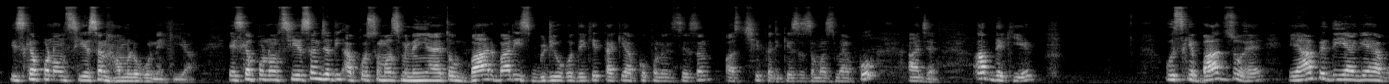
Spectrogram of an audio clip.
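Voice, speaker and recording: Hindi-speaking male teacher drilling letters. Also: high voice. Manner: drills letters by repeating them, call-and-response; firm, coaxing classroom tone with rhetorical questions. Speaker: English teacher. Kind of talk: spoken English lesson in Hindi.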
